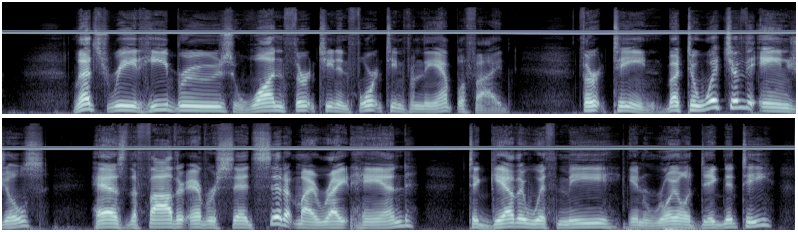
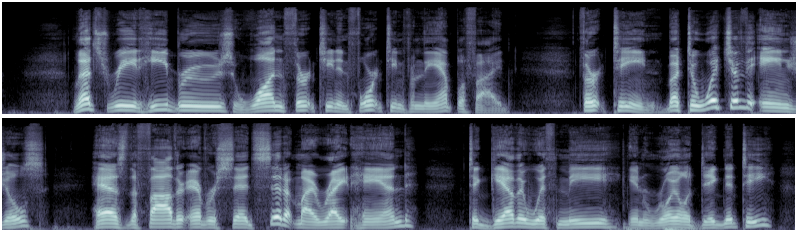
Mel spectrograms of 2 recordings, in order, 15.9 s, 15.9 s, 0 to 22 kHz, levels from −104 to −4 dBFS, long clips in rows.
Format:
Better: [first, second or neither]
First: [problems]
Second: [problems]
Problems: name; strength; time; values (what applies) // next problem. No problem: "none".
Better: second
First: high-pitched whine; loud; throughout; 7 kHz, 9 dB below the speech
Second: none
